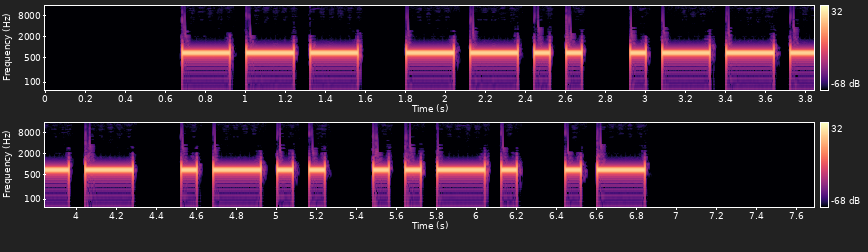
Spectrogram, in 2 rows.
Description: Morse code, heard as a keyed tone, about 15 wpm, 700 Hz. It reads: OZ1LFA
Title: DXCC-100 Call Signs - 6 Characters - Repeated 3x - 15wpm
